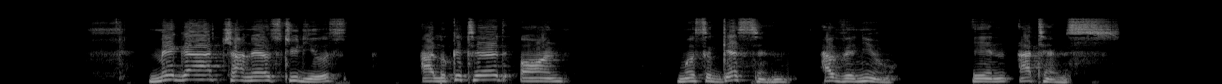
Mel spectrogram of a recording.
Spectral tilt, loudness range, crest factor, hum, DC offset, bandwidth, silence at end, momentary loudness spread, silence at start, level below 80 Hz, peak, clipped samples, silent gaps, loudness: -3.5 dB/octave; 2 LU; 16 dB; none; under 0.1%; 9.4 kHz; 1.05 s; 16 LU; 0.9 s; -66 dBFS; -18 dBFS; under 0.1%; 3.59-3.65 s, 4.05-4.19 s, 5.95-6.07 s, 6.13-6.25 s, 6.50-6.57 s, 6.71-6.76 s, 8.02-8.19 s, 9.07-9.68 s; -32 LUFS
